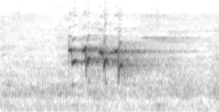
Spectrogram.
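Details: Sooty-headed bulbul calling to provoke other bulbuls into answering: a short burst of bubbly, chattering notes lasting about half a second, with faint background hiss.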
